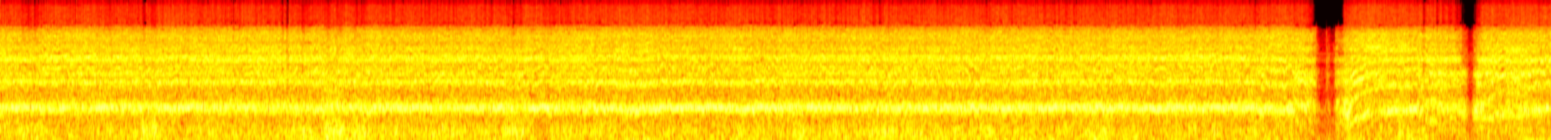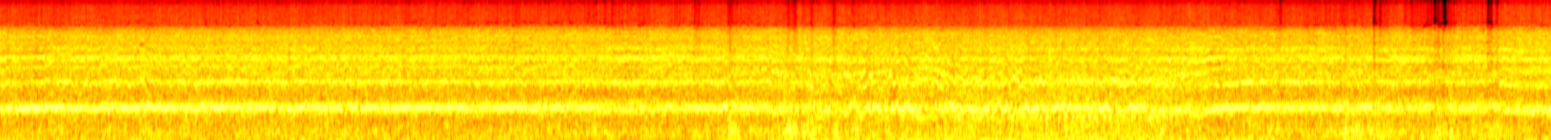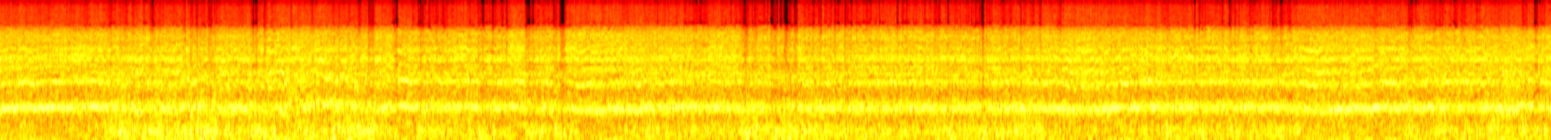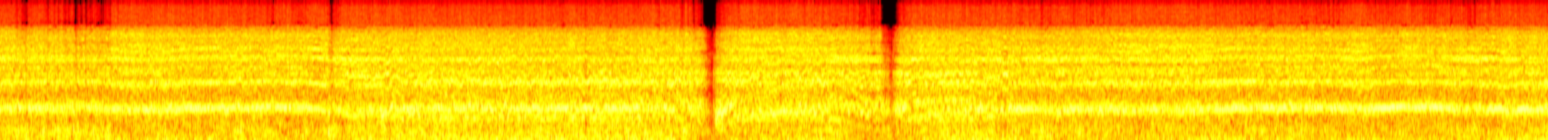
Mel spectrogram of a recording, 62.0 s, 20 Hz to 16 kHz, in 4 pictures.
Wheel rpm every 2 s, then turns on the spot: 230, 240, 230, 220, 230, 230, 170, 130, 230, 230, 230, 230, 190, 200, 230, 230, 230, 240, 230, 230, 230, 230, 230, 230, 230, 200, 170, 110, 200, 220, 220.
none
